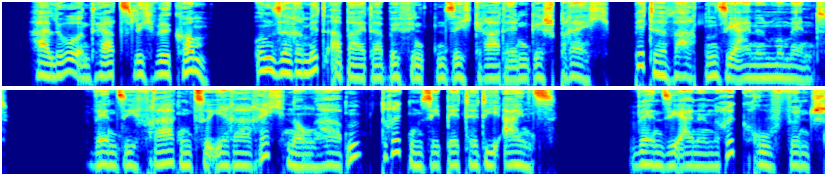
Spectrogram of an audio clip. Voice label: telefonansage pur

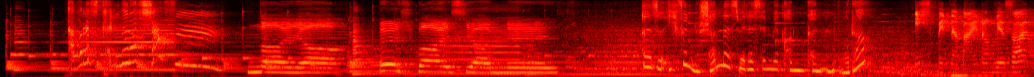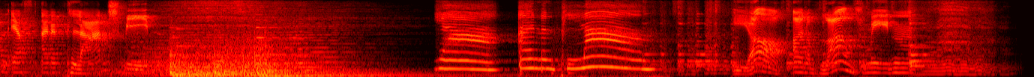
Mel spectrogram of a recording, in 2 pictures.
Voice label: trickstimmen

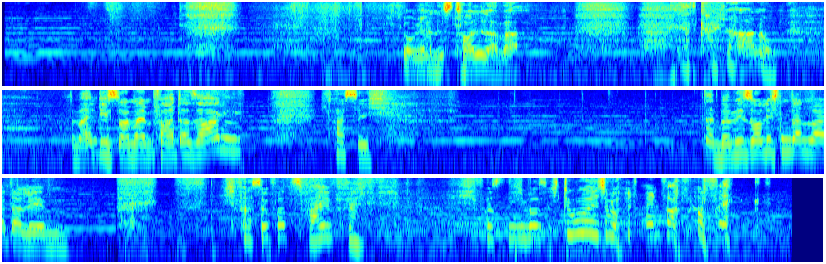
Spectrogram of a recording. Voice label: Emotional

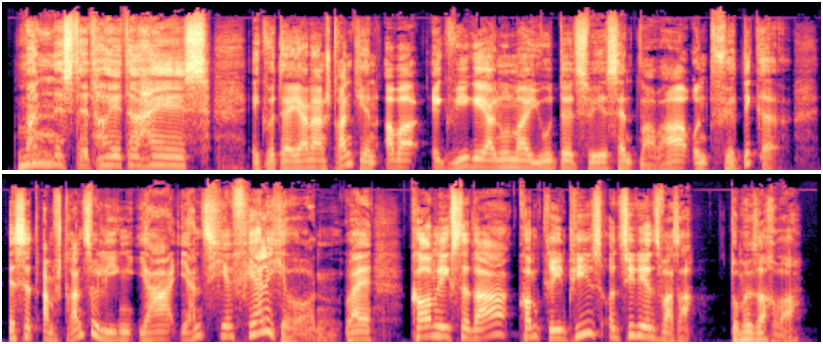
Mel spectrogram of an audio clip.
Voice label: dialekt

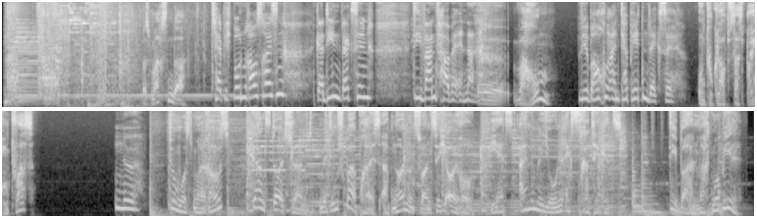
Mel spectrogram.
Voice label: radio spot; Deutsche Bahn

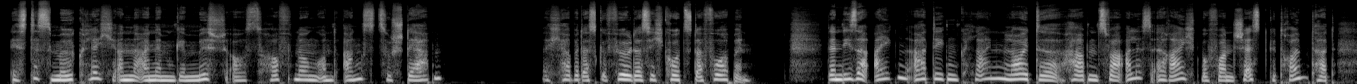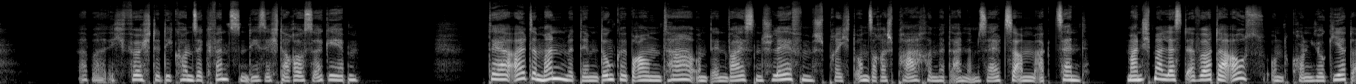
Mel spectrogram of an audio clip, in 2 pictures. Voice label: Fantasy Ich Erzaehlerin; Fluch der Kraken

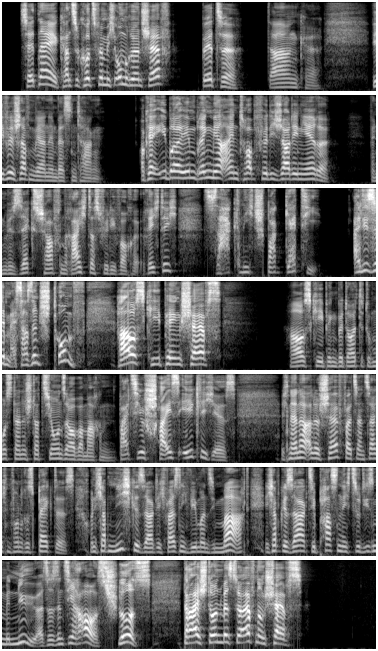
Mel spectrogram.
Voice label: Rolle Gestresster Chefkoch, German; Lip-Sync (Synchron)

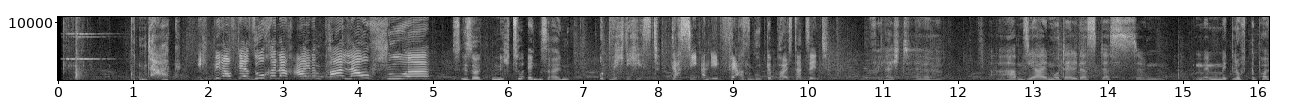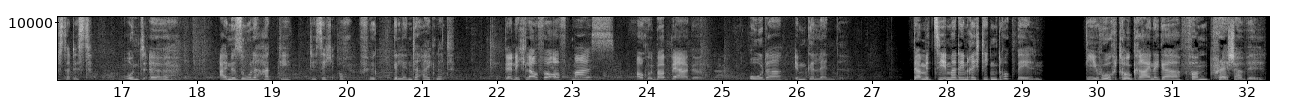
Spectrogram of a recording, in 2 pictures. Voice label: Werbung Emotionen; LOFT VOICES

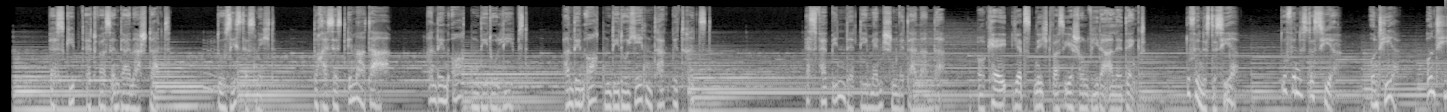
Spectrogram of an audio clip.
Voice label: Imagefilm; DOKOM21

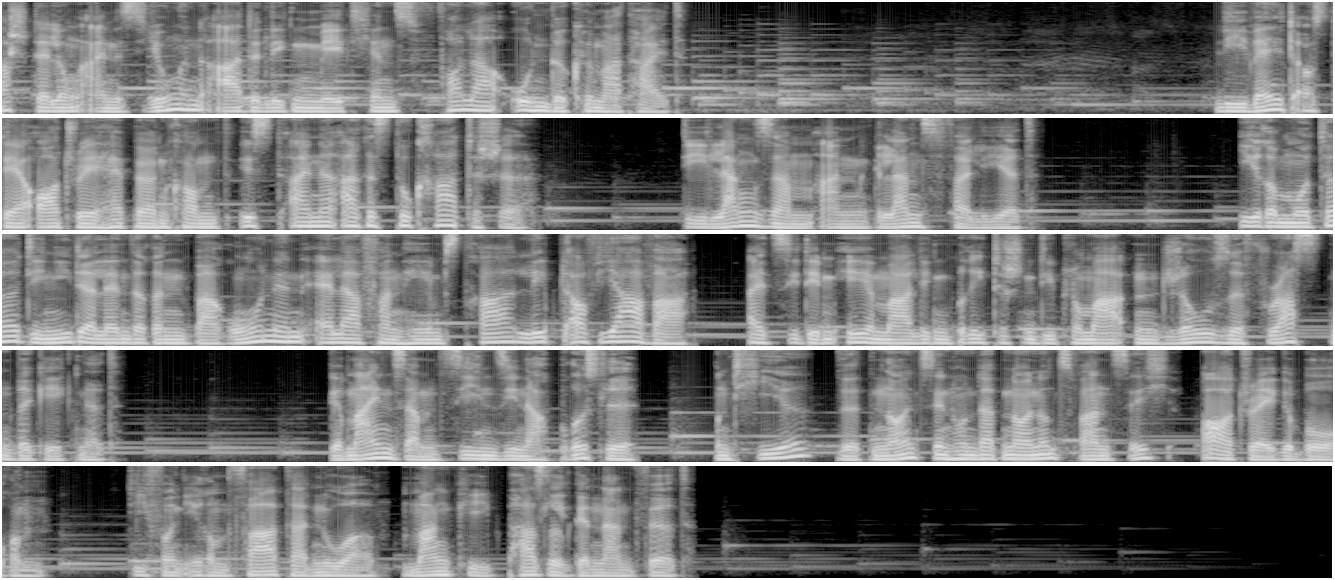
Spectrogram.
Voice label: TV Doku Schauspielerin; LOFT VOICES

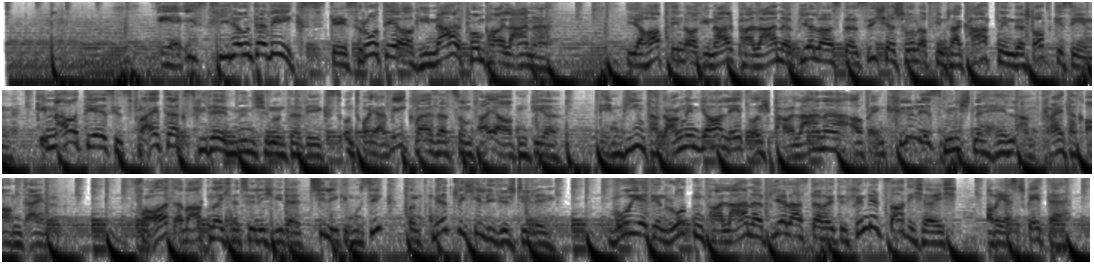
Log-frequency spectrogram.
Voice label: bayrisch; paulaner

